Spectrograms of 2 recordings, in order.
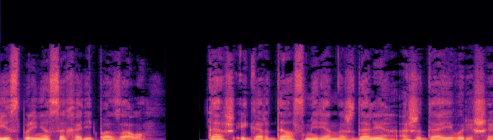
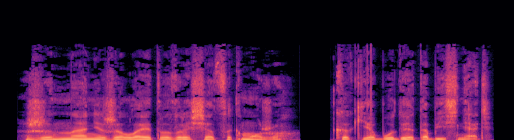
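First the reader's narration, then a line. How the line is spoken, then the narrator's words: Gloomy. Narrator (Russian): Мрачно произнес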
